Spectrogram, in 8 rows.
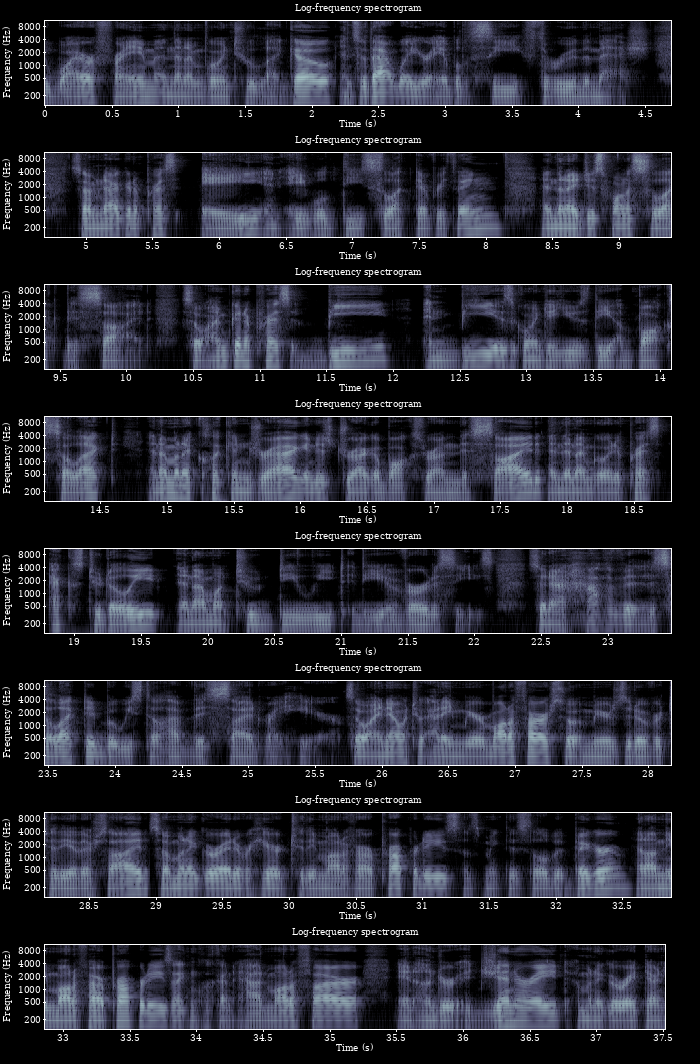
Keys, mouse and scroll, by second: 5.7 a, 6.4 a, 6.7 a, 21.4 x, 23.5 a, 24.5 a, 31.0-37.5 drag.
